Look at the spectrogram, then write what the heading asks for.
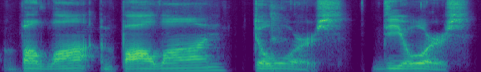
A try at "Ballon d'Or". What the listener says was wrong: The Ballon d'Or. No, you just said blonde door. You said blonde door.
